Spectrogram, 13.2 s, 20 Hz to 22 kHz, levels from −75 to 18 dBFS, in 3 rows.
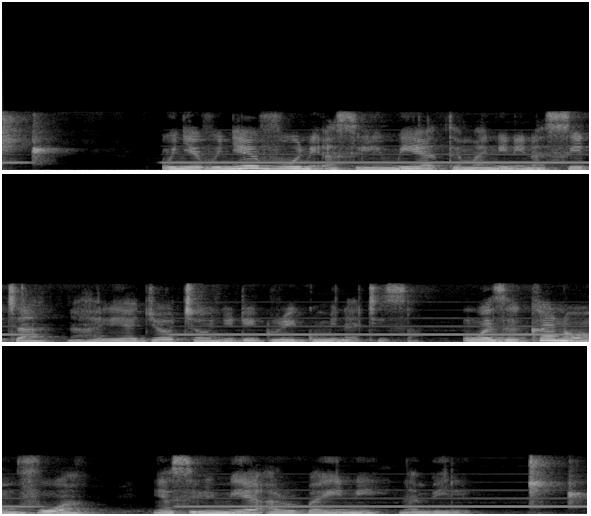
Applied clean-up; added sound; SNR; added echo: none; Wind instrument, woodwind instrument; 15 dB; reverberation time 0.5 s.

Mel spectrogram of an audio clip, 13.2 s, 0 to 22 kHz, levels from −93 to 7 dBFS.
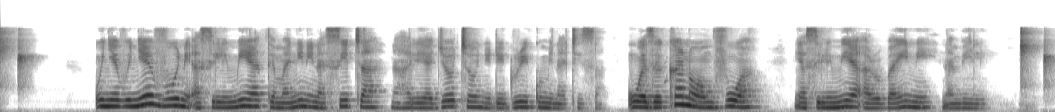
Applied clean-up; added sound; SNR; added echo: none; none; none; none.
